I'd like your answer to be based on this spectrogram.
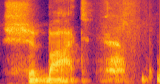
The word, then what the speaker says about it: Shabbat: In Hebrew, the word for Sabbath, or the Hebrew word for Sabbath, come from the word that is pronounced Shabbat, which means to rest.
